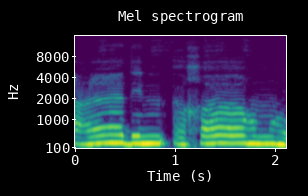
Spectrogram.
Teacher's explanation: الف سے پہلے زبر ہے، یہ بھی کھڑا زبر کی طرح کھینچ کے پڑھنا ہوتا ہے۔ تنوین کے بعد ہے الف، یہ اظہار کا قاعدہ ہوا، ظاہر کر کے پڑھنا، غنہ اخفا کچھ نہیں ہوگا۔ الف سے پہلے زبر ہے، یہ بھی حرف مدہ ہے، یہ بھی ایک الف کے برابر، ان سب کو ہمیں کھینچ کے پڑھنا کھڑا زبر کی طرح۔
